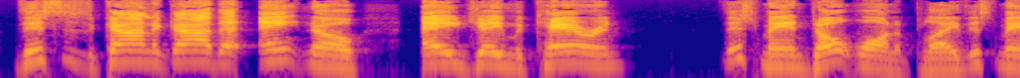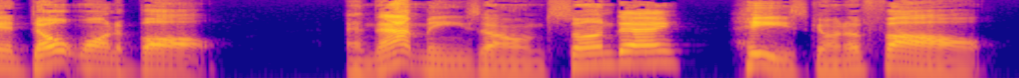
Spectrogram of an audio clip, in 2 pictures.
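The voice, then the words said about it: Put-on Southern twang. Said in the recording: “Add a little southern twang to it. ... doing a southern voice”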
